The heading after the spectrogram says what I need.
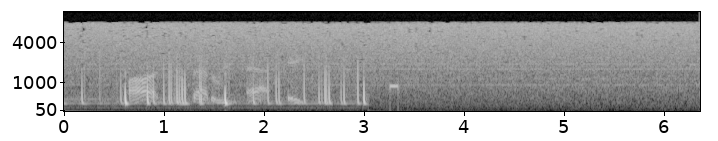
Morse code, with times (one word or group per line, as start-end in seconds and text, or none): none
